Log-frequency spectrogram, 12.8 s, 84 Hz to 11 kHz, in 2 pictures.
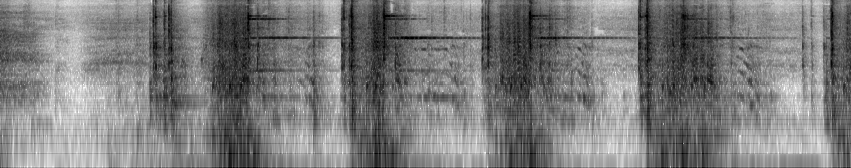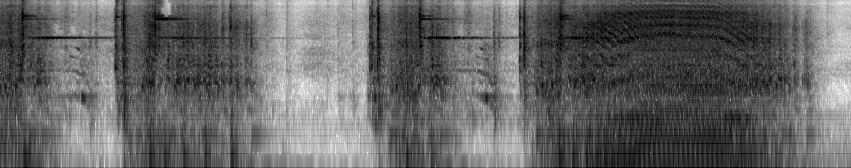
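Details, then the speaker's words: Honda GX120 petrol engine on an air compressor, previously no compression, plug suspected fouled: catches in short bursts about every second and dies, runs briefly only when gas is poured in; won't stay running unassisted, smoky exhaust. "I'm going to uh I'm going to figure out this thing won't stay running unless I feed it gas."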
